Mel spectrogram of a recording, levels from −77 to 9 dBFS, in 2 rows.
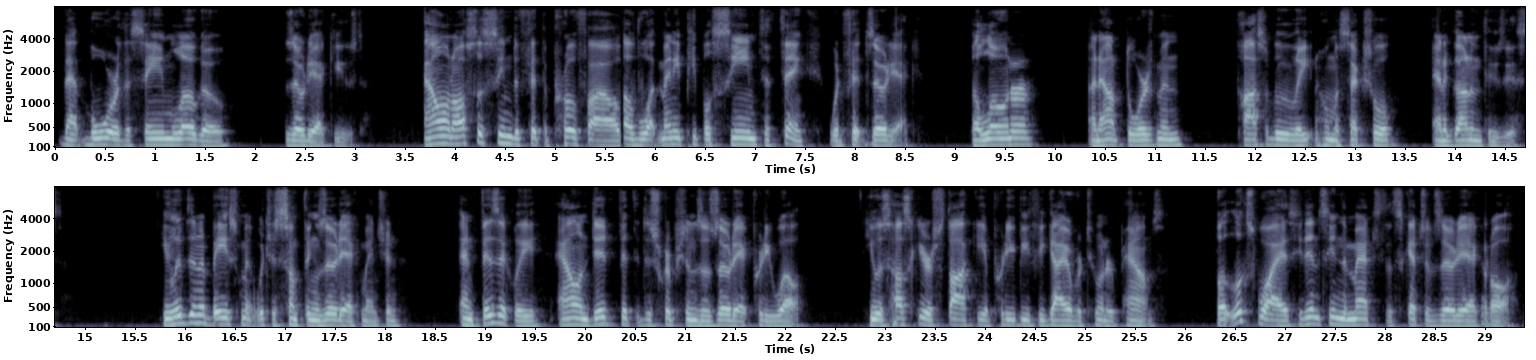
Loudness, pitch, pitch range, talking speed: -17 LUFS, 115 Hz, 105-130 Hz, 170 wpm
